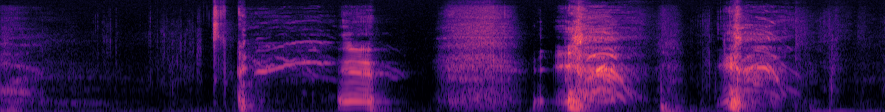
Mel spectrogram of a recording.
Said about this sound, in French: Et voilà, dès que je cherche, je tousse. C'est la poussière.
